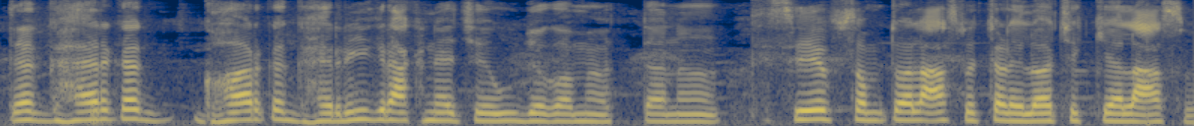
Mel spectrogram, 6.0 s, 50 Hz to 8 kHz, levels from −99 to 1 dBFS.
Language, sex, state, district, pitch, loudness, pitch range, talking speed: Hindi, male, Bihar, Araria, 185 Hz, -23 LUFS, 175-200 Hz, 80 wpm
